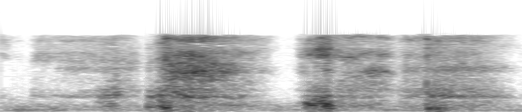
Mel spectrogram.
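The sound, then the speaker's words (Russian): A smoker's raspy cough, three rough bursts with a throat-clearing quality, the first the longest and the next two shorter, moderately loud and with no talk over them. “Прошу прощения за превышение битности моего кашля. Курю.”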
